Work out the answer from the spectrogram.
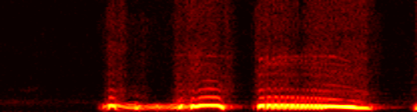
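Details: Decoy spotted dove cooing to stir wild doves to respond. Broken, wavering low coos lead into a drawn-out descending coo. A new coo begins just as the sound cuts off.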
